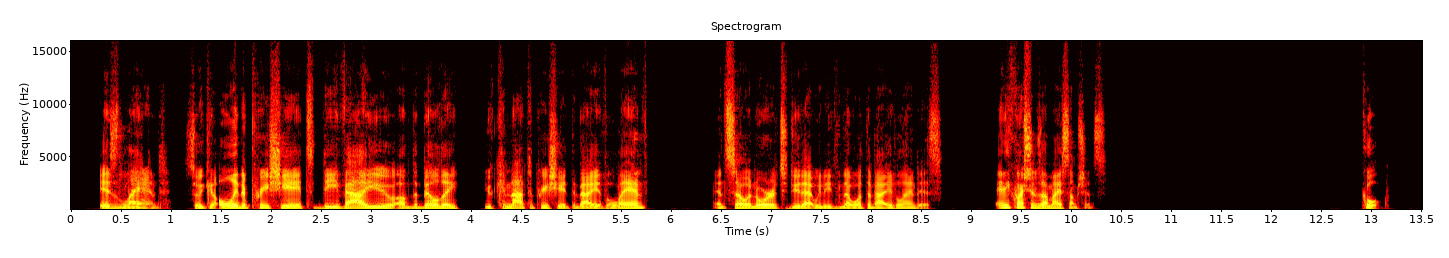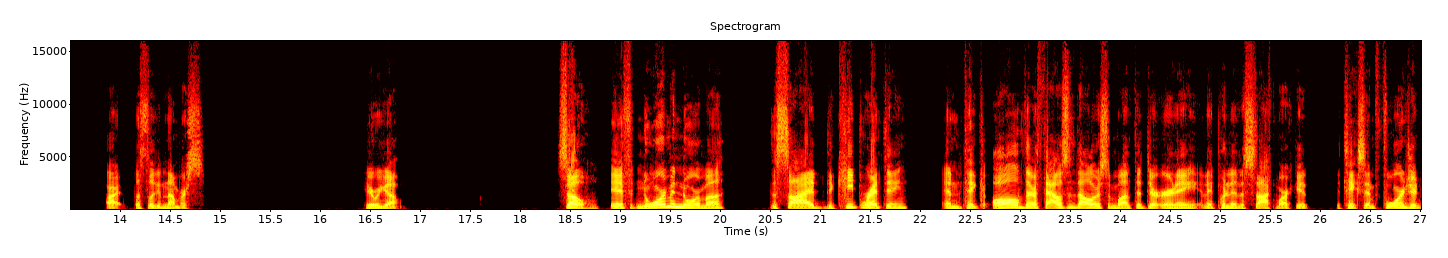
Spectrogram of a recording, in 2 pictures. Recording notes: This was a live class recorded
